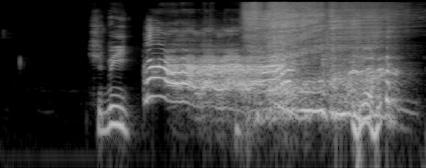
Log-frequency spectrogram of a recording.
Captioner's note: imp noises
